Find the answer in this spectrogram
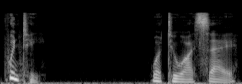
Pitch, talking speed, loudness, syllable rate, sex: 135 Hz, 125 wpm, -19 LUFS, 4.4 syllables/s, female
